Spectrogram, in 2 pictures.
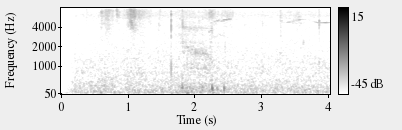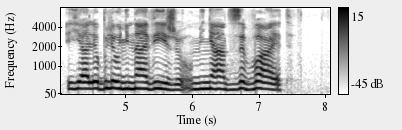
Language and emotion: Russian, angry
